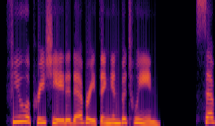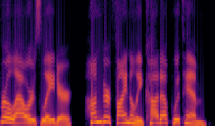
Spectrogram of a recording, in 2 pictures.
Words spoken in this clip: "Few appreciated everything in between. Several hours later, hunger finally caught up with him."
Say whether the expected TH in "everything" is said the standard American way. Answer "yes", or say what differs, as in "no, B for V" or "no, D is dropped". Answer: yes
